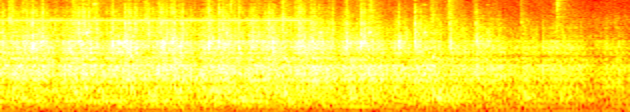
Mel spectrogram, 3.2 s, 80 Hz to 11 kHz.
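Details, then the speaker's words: 13-inch South Bend lathe after sliding gear shaft repair and detent spring replacement: steady, even mid-to-high whirring gear noise, normal. "let me go ahead and turn it on a normal gear noise more or less"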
